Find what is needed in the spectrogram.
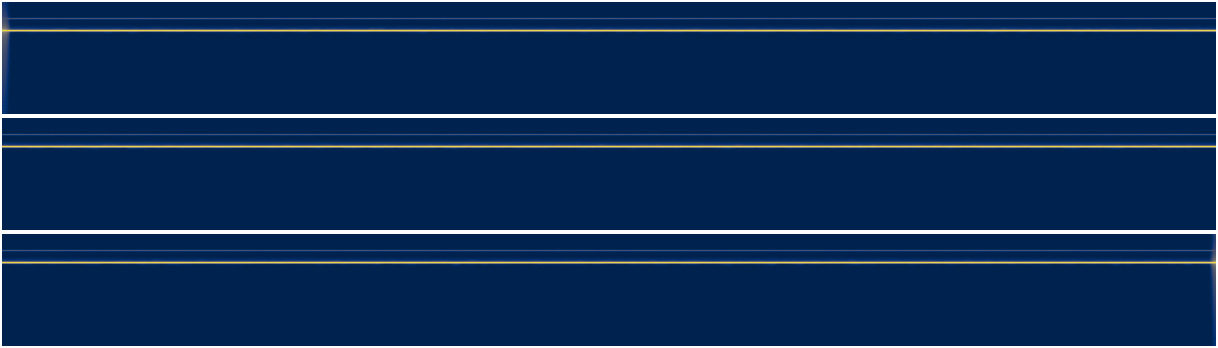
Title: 🔊 Tinnitus Sound Effects: What It's Like to Suffer from Tinnitus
